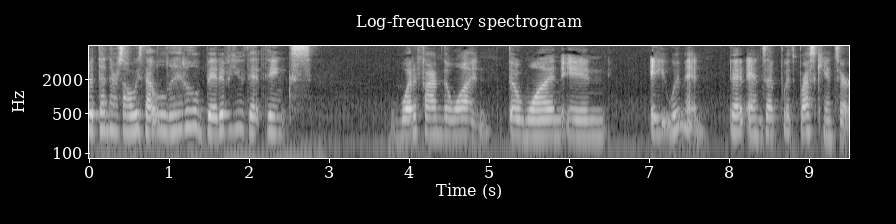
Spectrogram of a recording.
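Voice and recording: In a slightly mellow tone, a woman speaks slowly-ish at a fairly high pitch with fairly even intonation.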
